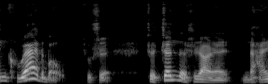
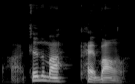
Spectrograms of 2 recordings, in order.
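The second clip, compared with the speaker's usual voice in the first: ordinary delivery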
